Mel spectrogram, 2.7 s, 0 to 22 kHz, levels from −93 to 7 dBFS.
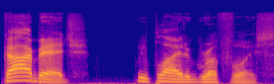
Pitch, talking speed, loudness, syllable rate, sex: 130 Hz, 110 wpm, -18 LUFS, 4.3 syllables/s, male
